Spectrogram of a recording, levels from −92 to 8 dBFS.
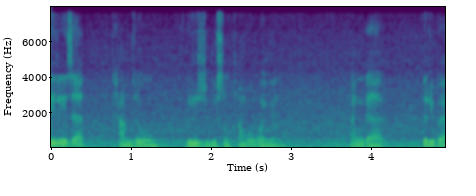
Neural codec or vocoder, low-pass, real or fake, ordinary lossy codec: codec, 16 kHz, 8 kbps, FreqCodec, smaller model; none; fake; none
